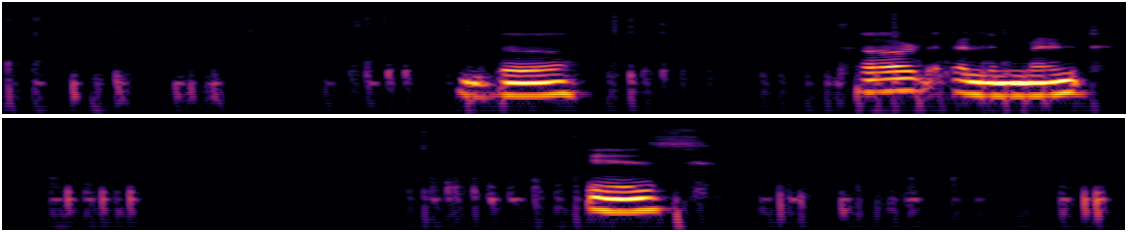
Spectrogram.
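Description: Keys clatter on a keyboard in quick, uneven bursts.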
